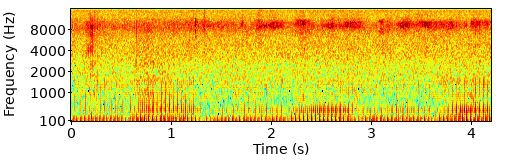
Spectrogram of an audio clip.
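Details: Pet cat purring up close during an evening ASMR recording; continuous low, grainy rumble swelling and easing in slow breathing cycles, with faint high hiss in the background.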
